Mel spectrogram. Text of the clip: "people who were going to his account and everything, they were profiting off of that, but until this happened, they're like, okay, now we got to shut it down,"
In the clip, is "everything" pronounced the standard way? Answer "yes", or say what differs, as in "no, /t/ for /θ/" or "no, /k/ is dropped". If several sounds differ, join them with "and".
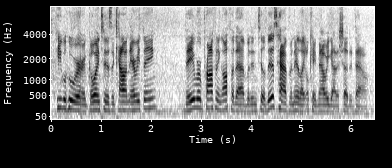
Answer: yes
